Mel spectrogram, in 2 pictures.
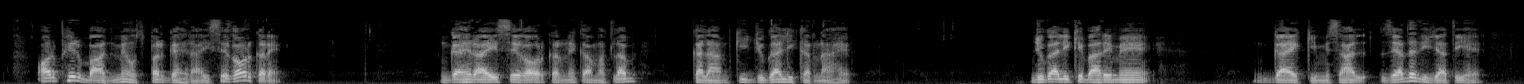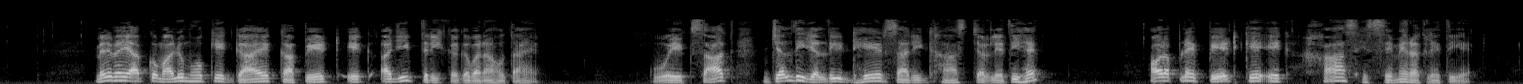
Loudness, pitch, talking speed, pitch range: -21 LUFS, 110 Hz, 140 wpm, 95-125 Hz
